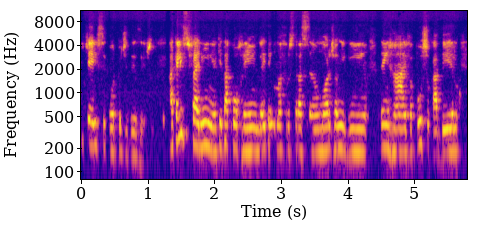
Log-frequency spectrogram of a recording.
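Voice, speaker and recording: A woman's voice: on the low side, level tone, rapid-fire, a little hiss or hum, low-quality recording. A woman speaking as a guest on a talk program. She explains ideas in a teaching way, uses everyday examples and often checks in with tag questions. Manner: didactic, with frequent tag questions.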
